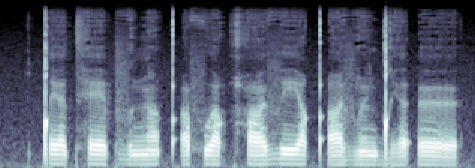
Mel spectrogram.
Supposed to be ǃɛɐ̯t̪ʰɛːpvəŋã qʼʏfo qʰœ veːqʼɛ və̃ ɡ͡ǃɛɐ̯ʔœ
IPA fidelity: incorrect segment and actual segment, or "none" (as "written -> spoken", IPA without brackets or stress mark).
none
